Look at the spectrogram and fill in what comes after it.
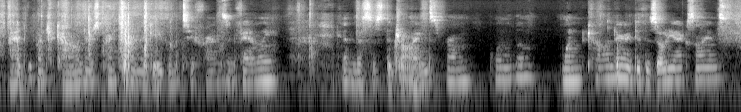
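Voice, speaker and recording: A woman with a fairly low pitch talks at a moderate pace, her intonation fairly even, while noticeable background noise plays behind her. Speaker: artist. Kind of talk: casual talk to camera while flipping through sketchbooks. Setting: lo-fi home recording with page-turning sounds. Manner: soft-spoken.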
